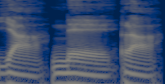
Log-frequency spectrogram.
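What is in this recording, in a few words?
"yanera", concatenated syllables; Affixing experiment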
